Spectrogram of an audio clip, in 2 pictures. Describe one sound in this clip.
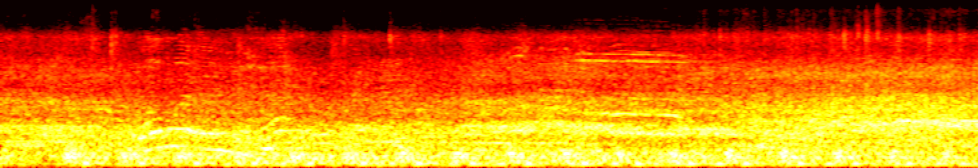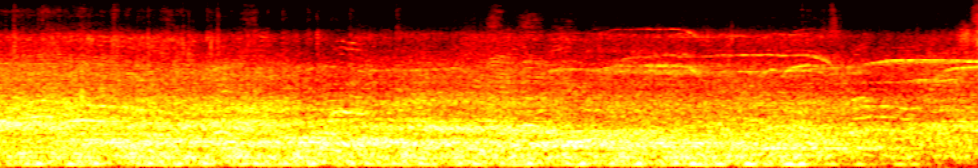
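A large stadium crowd murmurs and chatters all around.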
